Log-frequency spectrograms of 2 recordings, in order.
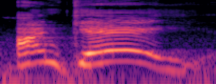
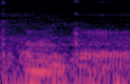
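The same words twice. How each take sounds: First: It is said loudly and clearly. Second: It is said quietly, under the breath.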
